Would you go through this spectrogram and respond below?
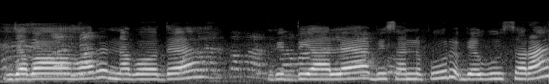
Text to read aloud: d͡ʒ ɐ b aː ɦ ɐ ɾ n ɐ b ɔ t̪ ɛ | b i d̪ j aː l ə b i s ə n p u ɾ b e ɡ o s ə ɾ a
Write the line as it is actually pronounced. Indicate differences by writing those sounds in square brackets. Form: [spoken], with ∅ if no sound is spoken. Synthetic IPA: d͡ʒ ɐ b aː ɦ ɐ ɾ n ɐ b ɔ [d̪] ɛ | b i d̪ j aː l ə b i s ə n p u ɾ b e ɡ [u] s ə ɾ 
